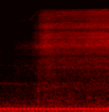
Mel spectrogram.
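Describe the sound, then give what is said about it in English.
Beer from Maine Beer Company pours into a glass with a soft, steady fizzing hiss that starts partway through and keeps going, over a low constant hum. The sound is quiet overall, and no one speaks. “So, pour it into the glass.”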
